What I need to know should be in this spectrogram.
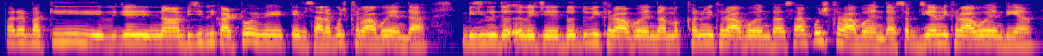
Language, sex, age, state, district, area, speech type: Punjabi, male, 60+, Punjab, Shaheed Bhagat Singh Nagar, urban, spontaneous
